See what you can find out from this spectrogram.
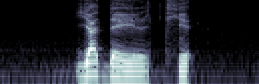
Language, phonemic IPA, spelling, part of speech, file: Navajo, /jɑ́tɛ̀ìːltʰɪ̀ʔ/, yádeiiltiʼ, verb, Nv-yádeiiltiʼ.ogg
- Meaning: 1. first-person plural imperfective of yáłtiʼ 2. first-person plural perfective of yáłtiʼ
